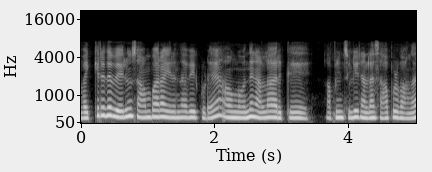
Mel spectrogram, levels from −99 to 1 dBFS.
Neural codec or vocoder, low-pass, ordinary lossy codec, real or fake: none; 7.2 kHz; none; real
